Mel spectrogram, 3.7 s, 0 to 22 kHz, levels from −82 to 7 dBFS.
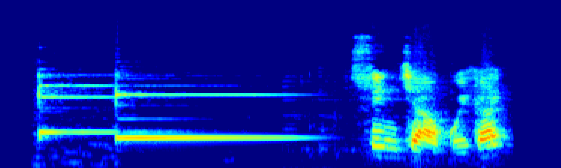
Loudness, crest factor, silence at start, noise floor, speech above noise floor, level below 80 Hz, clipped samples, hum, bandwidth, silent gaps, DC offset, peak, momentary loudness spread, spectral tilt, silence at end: -25 LUFS; 18 dB; 0.25 s; -47 dBFS; 25 dB; -80 dBFS; under 0.1%; none; 10.5 kHz; none; under 0.1%; -8 dBFS; 17 LU; 0 dB/octave; 0.35 s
